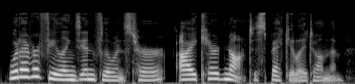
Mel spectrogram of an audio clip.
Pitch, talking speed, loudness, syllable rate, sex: 230 Hz, 185 wpm, -16 LUFS, 6.3 syllables/s, female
